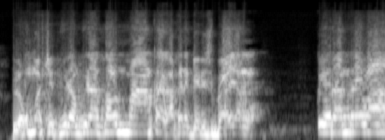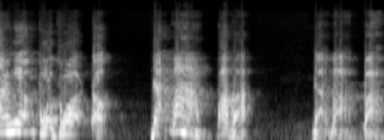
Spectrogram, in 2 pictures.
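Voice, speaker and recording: Male preacher, conversational lesson style, high and very animated delivery. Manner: conversational preaching, mixing Javanese and Indonesian, frequent "hah?" checks. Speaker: religious teacher. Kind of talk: religious lesson to a congregation.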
